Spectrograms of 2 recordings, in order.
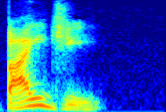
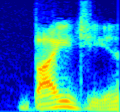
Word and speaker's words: Baiji: Started out with the thylacine, the eastern cougar, the passenger pigeon, the Javan tiger, and now number 10 is the Baiji. Baiji, and that's spelled B-A-I-J-I, Baiji, which is a freshwater dolphin that lived in the Yangtze River in China.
